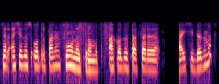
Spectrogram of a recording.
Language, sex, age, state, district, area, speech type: Kashmiri, male, 18-30, Jammu and Kashmir, Bandipora, rural, conversation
